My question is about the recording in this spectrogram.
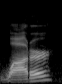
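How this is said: It ends with an audible R sound. "an American would say water"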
